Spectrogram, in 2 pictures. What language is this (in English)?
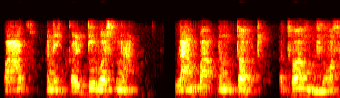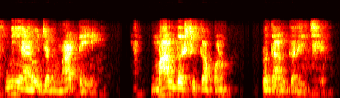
Gujarati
